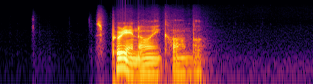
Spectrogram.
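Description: A young man speaks briefly and with animation into a close microphone.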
